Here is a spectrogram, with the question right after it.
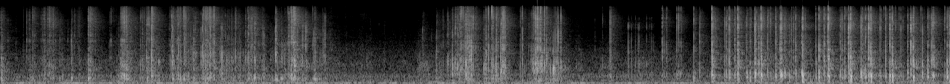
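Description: Long nails scratch across the crown of a hollow pink baseball cap covered in small plastic rhinestones, held up in the air. The result is a dense run of bright, rapid clicking and crackling scratches over a steady low hum, easing slightly in the middle before growing busier toward the end.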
